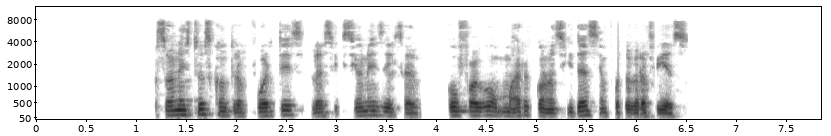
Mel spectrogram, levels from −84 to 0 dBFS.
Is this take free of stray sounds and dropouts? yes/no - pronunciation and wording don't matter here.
yes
